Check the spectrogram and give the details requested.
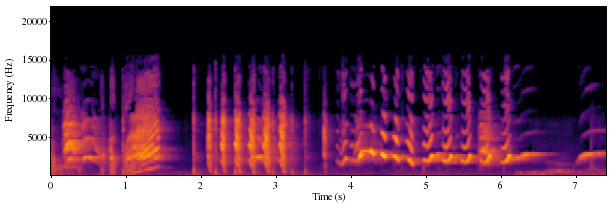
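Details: Chirping Indian ringneck parrot at home: rasping downward-sweeping squawks, a burst of rapid clipped notes, then a long chain of quick wavering chirps ending in a rising whistle.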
